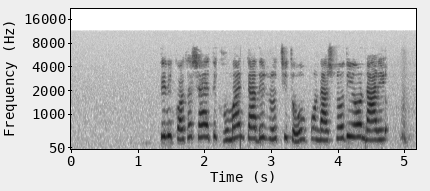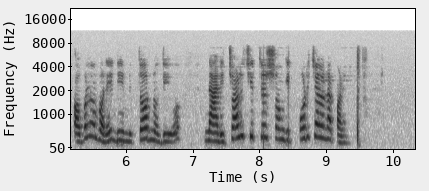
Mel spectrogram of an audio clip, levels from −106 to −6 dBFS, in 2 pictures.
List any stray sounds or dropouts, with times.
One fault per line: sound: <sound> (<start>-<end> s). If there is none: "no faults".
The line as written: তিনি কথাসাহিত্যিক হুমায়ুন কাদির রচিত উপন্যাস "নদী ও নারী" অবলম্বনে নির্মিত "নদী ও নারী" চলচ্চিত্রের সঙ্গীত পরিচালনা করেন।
sound: whoosh (4.9-5.2 s)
